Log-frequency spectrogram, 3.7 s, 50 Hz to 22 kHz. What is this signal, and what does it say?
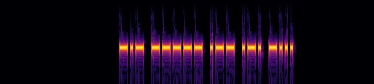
Morse code, heard as a keyed tone, about 43 wpm, 700 Hz. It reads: K0WRB
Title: USA Call Signs - 4x Character Spacing - 45wpm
